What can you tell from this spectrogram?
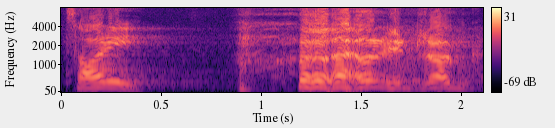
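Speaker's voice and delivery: loud, sheepish apology with a laugh. Retold or imitated. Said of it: "I said".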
